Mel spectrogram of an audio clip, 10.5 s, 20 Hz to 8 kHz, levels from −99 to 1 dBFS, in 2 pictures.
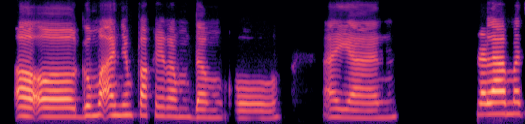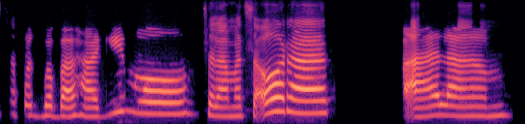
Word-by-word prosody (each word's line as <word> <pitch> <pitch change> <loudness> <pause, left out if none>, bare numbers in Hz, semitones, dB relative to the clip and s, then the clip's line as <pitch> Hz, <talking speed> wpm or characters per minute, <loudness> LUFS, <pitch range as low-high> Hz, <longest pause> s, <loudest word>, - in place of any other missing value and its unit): Oo 210 -1 +5
gumaan 235 +2 +1
'yung 245 0 -5
pakiramdam 205 -6 -4
ko, 175 +1 -7 0.5
ayan. 185 -1 -5 0.8
Salamat 275 +1 +6
sa 270 - -19
pagbabahagi 230 +5 -5
mo, 275 -2 -1
salamat 220 -3 -4
sa - - -3
oras, 295 -2 +4 0.7
paalam. 225 +1 -2
225 Hz, 80 wpm, -22 LUFS, 210-270 Hz, 0.8 s, Salamat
